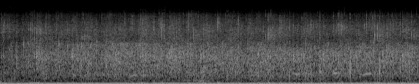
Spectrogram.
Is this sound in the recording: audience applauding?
yes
